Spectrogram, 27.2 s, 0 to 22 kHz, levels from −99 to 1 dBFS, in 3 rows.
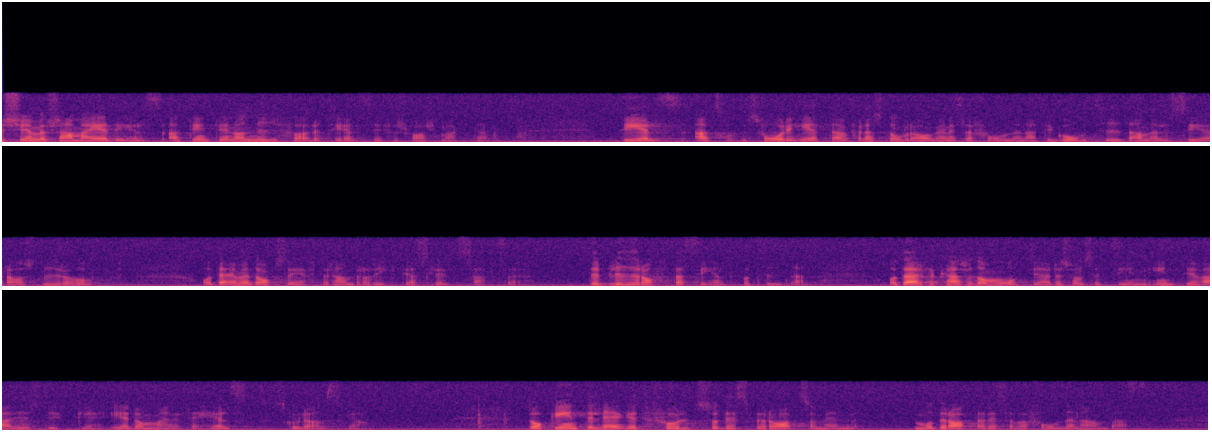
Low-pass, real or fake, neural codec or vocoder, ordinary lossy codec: none; real; none; none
